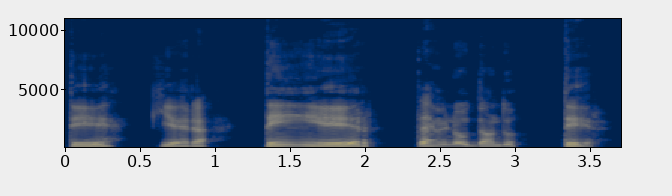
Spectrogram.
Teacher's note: terminou dando ter, sem nasalidade nenhuma. Mas no passado, a gente tem tinha, com nasalidade.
